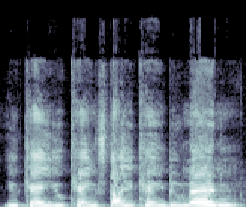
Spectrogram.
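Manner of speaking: begging officials. Acted. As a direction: beg like a desperate panhandler.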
